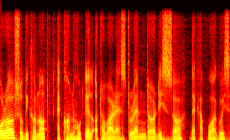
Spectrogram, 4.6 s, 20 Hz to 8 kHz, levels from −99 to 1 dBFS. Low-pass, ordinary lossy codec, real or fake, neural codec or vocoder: 7.2 kHz; none; fake; codec, 16 kHz, about 1 kbps, DyCAST, with the encoder's durations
